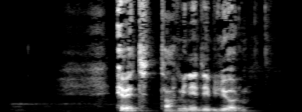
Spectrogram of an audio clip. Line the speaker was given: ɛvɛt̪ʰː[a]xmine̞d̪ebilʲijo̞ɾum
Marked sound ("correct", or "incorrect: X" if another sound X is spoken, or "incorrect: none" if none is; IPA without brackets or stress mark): correct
